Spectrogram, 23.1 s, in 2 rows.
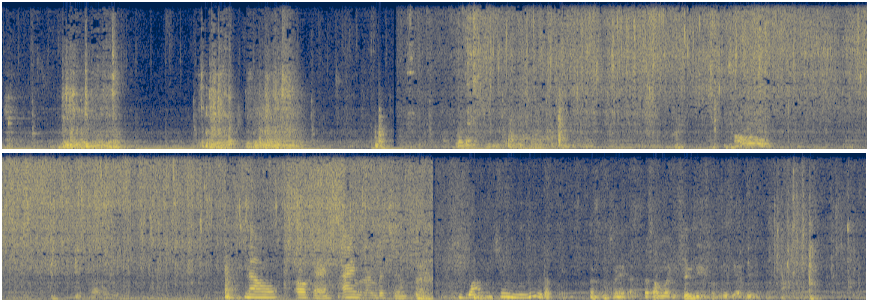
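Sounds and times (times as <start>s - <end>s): kitchen utensils clattering: 0.0s - 1.7s, 2.6s - 4.1s, 5.0s - 8.1s
oil sizzling in a frying pan: 4.0s - 23.0s.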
